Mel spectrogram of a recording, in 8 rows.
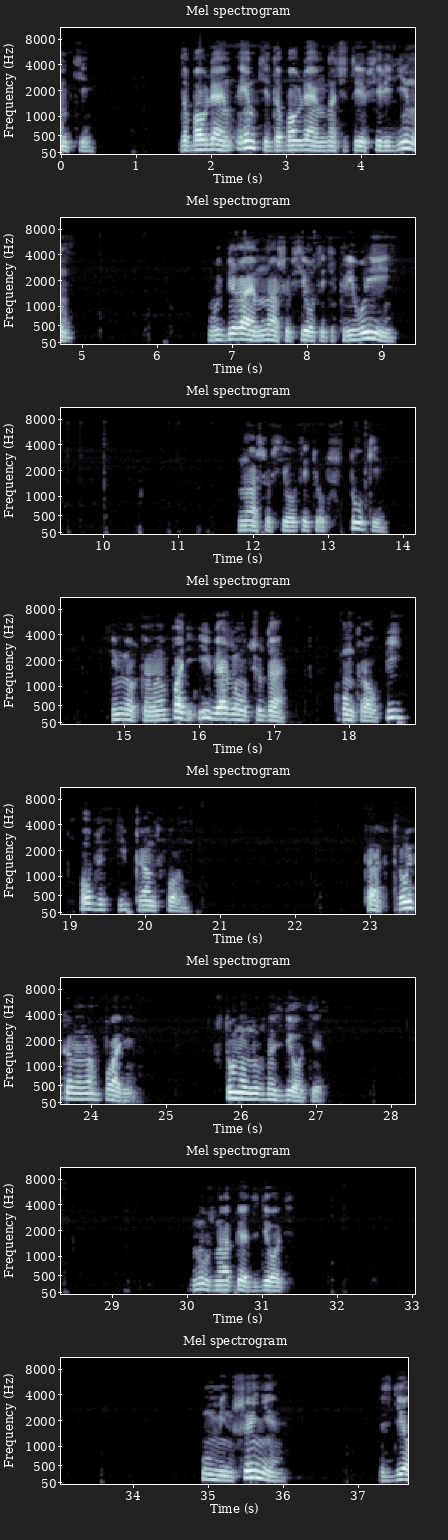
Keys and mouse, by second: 3.0-4.7 drag, 5.4 middle click, 7.2 click, 8.1 click, 9.7 shift+click, 11.0 shift+click, 11.6-12.0 middle drag, 13.4 shift+click, 16.6 click, 17.9 ctrl+p, 20.9-21.7 middle drag, 27.9-28.6 drag, 30.6 s, 34.0-37.0 drag.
